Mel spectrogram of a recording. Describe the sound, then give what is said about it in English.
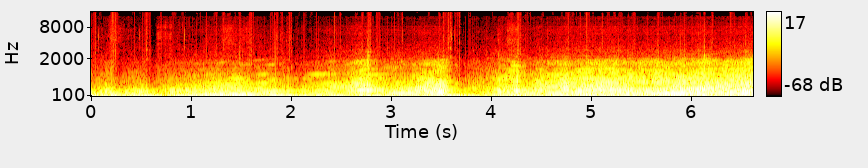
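A supercharged 1.8-litre Toyota car engine revs, its whining pitch climbing steadily, briefly dropping as gears shift, then rising again over a constant low rumble, with no talking. “So this car poodles along at 3,000 RPM. Anything over, hear that engine, you can hear the supercharger really does kick in.”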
